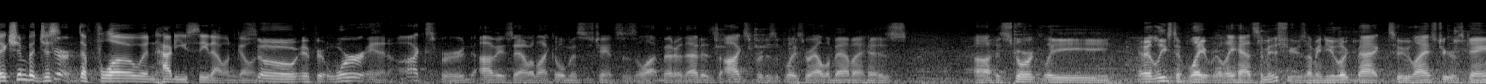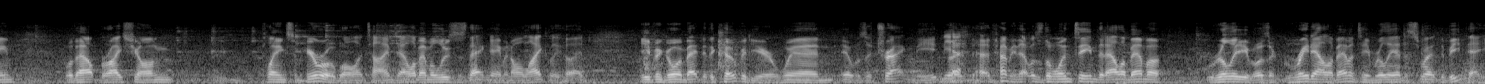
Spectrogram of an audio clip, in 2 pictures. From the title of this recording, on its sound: LIVE! From SEC Media Days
